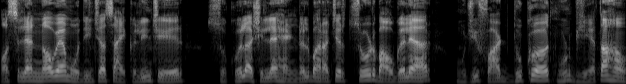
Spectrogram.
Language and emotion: Goan Konkani, fearful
